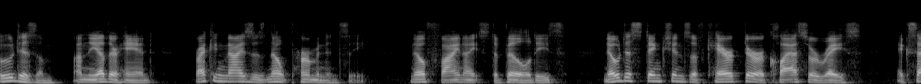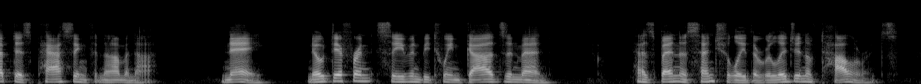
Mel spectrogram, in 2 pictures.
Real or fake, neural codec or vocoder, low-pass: real; none; 7.2 kHz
